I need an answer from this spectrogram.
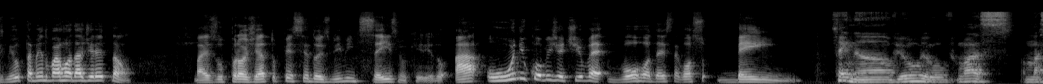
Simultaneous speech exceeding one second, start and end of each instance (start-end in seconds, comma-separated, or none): none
